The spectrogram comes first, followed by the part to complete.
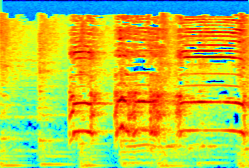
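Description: A rooster crowing cock-a-doodle-doo, starting a little way in: two short rising notes, then a long held note that runs past the end. Background music with a regular bass beat plays underneath.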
